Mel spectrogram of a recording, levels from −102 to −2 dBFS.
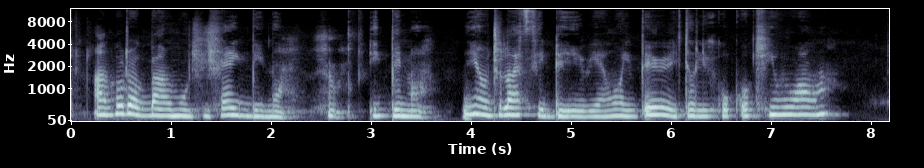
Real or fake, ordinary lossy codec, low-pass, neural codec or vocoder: fake; none; none; codec, 24 kHz, 1 kbps, SNAC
